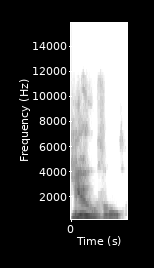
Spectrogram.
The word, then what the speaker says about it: Yeovil: And how do you pronounce that? It's Yeovil.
